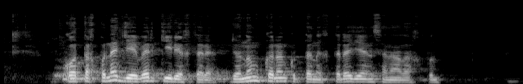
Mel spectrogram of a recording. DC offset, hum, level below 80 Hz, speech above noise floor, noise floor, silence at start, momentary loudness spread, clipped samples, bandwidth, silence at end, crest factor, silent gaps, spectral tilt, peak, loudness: under 0.1%; none; -56 dBFS; 52 dB; -68 dBFS; 0.55 s; 13 LU; under 0.1%; 11 kHz; 0.85 s; 16 dB; none; -8.5 dB/octave; 0 dBFS; -16 LUFS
